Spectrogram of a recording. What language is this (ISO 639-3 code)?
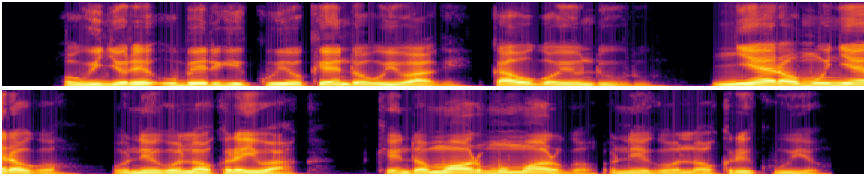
luo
